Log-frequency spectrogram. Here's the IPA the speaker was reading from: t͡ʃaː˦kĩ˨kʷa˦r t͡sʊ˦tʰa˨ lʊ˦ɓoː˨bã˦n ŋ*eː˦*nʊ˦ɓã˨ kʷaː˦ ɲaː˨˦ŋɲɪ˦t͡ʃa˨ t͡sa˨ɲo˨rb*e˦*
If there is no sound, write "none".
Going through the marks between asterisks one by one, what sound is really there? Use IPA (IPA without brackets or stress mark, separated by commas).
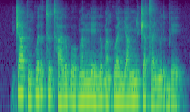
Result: eː˦˨, e˨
